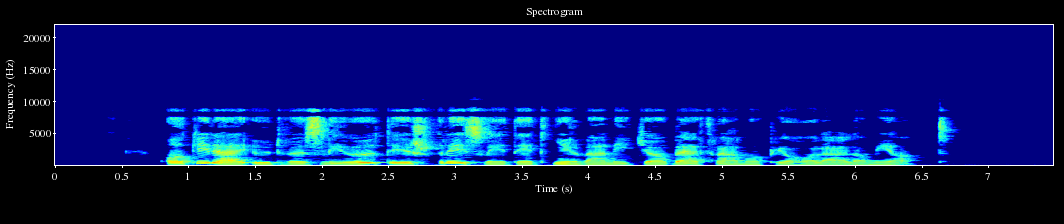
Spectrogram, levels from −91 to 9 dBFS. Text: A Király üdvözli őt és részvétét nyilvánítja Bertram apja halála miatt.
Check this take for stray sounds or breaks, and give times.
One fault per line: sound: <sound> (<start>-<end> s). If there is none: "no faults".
no faults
